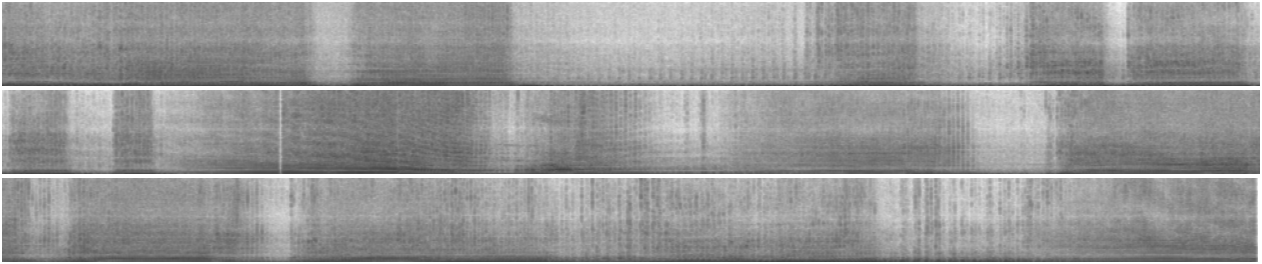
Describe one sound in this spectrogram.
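A powerful engine roars and revs up and down repeatedly.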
